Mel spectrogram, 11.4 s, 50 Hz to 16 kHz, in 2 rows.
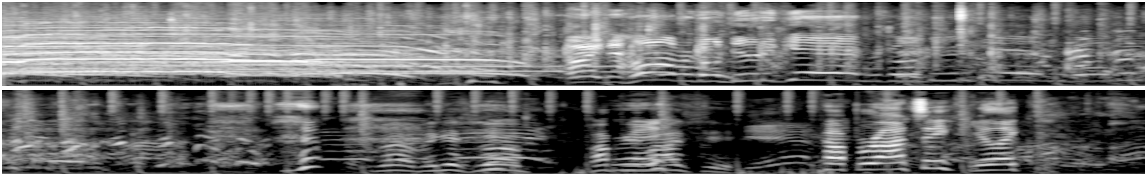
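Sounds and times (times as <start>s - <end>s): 
group of people cheering and whooping: 0.0s - 8.5s
laughter: 0.0s - 11.4s
speech: 7.2s - 11.1s.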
